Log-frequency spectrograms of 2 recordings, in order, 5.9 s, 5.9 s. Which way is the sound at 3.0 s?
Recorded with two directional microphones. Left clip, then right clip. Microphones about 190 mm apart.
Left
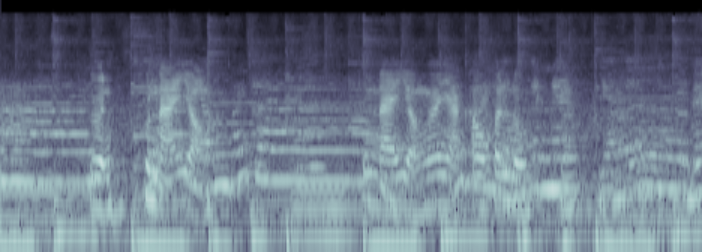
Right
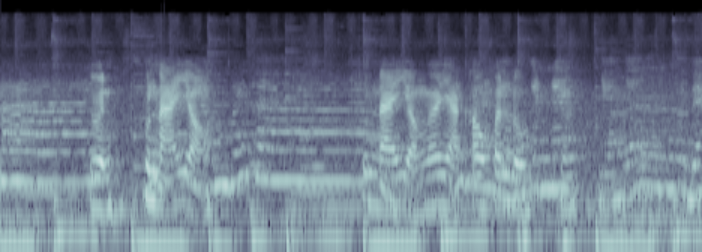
5° left (ahead or behind).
